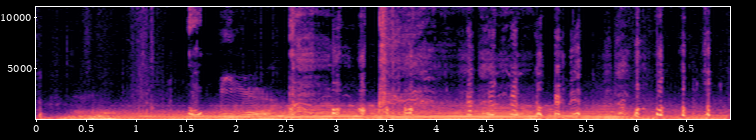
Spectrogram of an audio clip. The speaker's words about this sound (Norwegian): Men jeg synes vi skal starte denne episoden med en god gammeldags rivstart.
